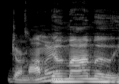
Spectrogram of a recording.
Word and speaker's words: Dormammu: Dormammu.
